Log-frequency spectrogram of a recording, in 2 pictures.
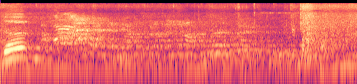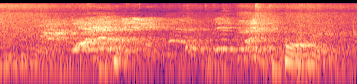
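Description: Water splashes as children move about.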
